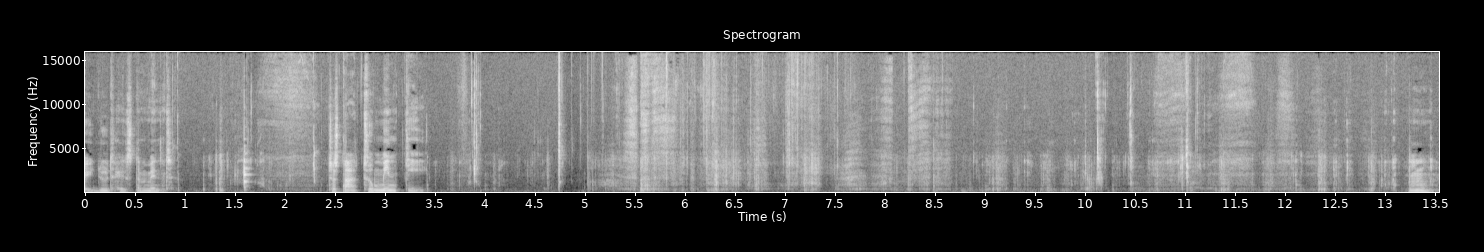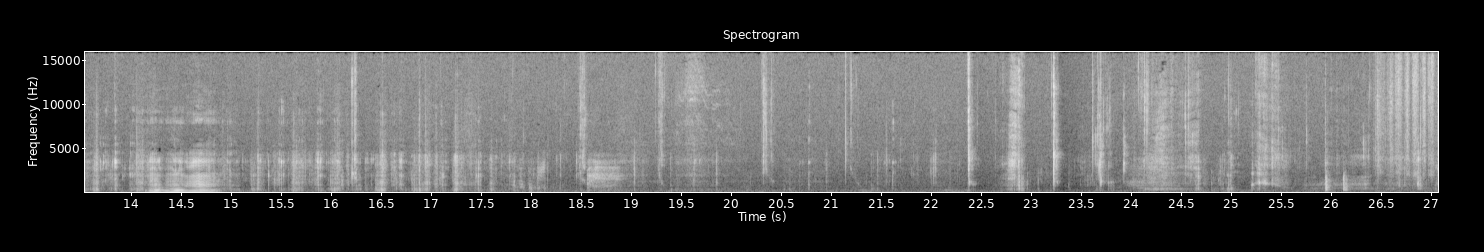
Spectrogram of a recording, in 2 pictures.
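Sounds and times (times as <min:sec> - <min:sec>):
chewing and crunching crisp food: 0:00.6 - 0:02.5, 0:03.2 - 0:27.0
person humming with enjoyment: 0:13.2 - 0:14.9.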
